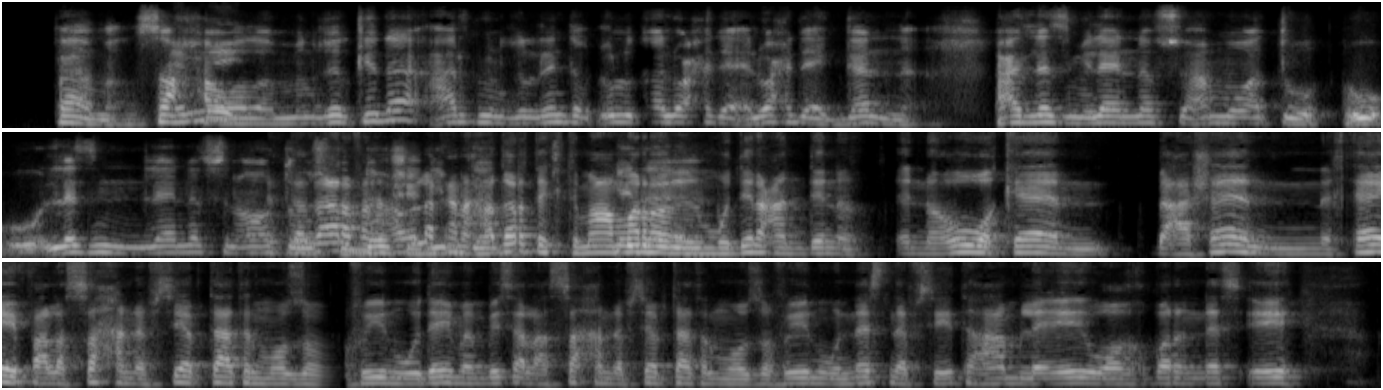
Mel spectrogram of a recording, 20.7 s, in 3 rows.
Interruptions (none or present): present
